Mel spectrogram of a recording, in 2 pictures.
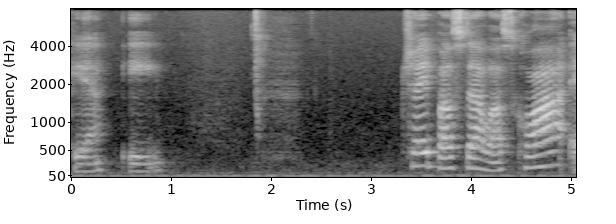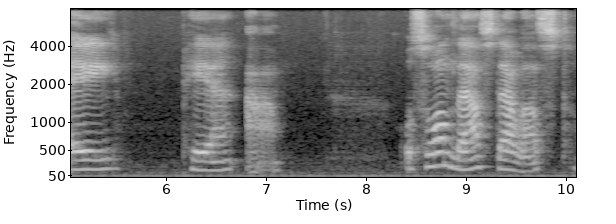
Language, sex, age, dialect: Faroese, female, 15-35, Norðurstreymoy/Eysturoy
